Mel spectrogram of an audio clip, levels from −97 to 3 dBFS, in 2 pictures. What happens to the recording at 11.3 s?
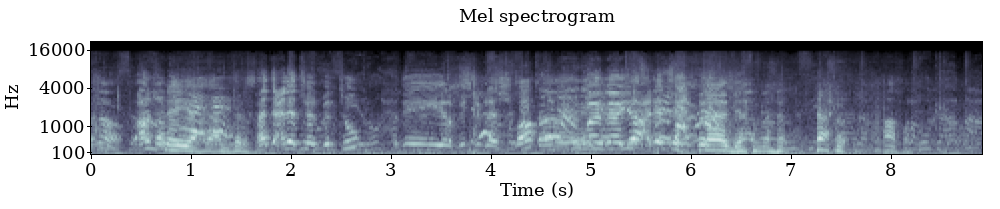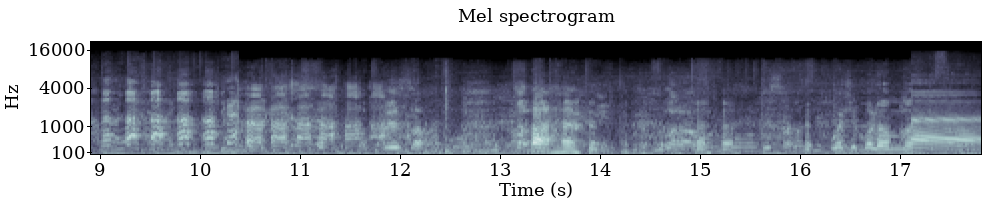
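At 11.3 s the audio is inside a section at the wrong speed, running from 10.37 to 17.11 s at 0.733 times its original rate, likely from being played against the wrong clock. Everything drops about five semitones and drags. Unlike a pure pitch shift, timing slows together with the pitch.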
